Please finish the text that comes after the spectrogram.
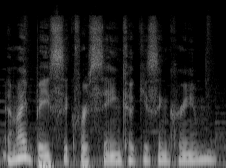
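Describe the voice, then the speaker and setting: A man's voice: medium pitch, fairly even intonation, moderate pace, dark tone, soft background music. A man hosting a live-stream Q&A, answering viewer questions casually with a playful, teasing and flirty manner. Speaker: audio roleplay creator hosting a live Q&A.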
